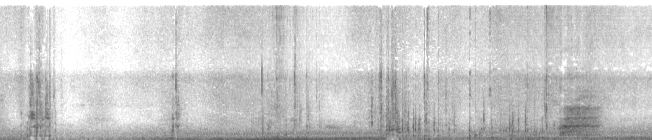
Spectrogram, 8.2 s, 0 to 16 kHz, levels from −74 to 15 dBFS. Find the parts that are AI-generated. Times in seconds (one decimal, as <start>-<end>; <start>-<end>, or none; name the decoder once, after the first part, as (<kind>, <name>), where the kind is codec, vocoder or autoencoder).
2.9-4.4 (vocoder, Vocos); 6.3-8.2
